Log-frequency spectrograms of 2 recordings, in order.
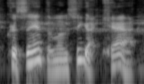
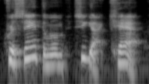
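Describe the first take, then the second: First: Put-on a lighter echo of the indignant kid voice; retelling the kid's gripe, less hammed-up; kid protest, lighter. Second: Put-on high, slow, outraged kid voice; mock kid complaining the test was unfair; indignant kid protest. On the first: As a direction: toss the kid's complaint off quickly. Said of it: "It's like". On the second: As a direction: stretch it out like a wronged little boy. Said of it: "and he goes".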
